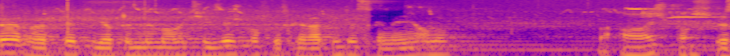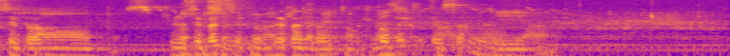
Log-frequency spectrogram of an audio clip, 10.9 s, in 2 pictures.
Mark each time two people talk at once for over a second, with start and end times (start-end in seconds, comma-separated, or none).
6.8-9.2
